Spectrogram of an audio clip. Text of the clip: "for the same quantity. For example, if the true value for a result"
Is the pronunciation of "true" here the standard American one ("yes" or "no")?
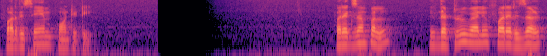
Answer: yes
